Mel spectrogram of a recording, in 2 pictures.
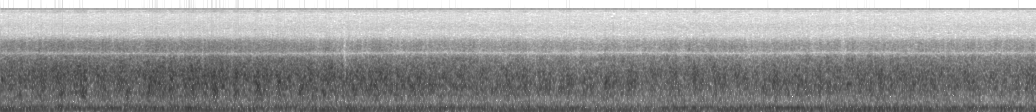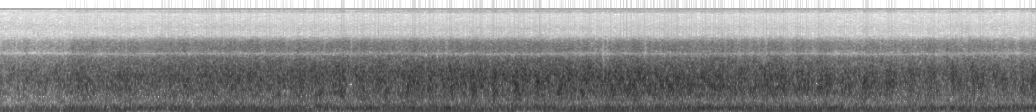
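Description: Fairey Rotodyne hovering low, its tip-jet-driven rotor and two Napier Eland turboprops running: a steady, loud rushing engine noise over a low hum. It grows louder about halfway through.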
